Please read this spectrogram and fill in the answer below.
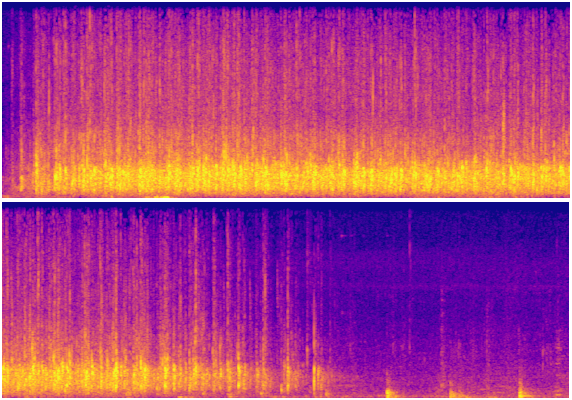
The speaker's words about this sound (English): Let's give her another hand of round of applause.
